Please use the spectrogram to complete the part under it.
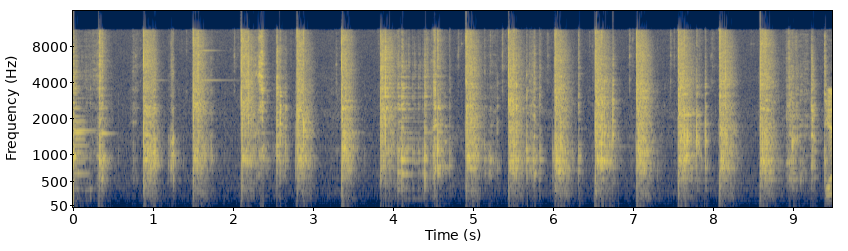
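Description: A hammer domes sheet metal for a Viking shield in a regular rhythm, about two sharp metallic blows per second, close and loud with no talking.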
